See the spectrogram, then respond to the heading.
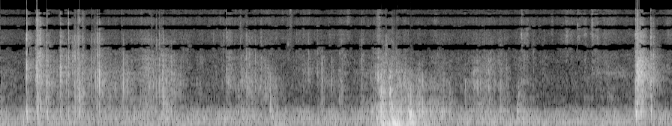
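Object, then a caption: Reformed chalk chunks and powder. Chalk-covered fingertips squeeze, crush and rub damp, reformed chunks of pink chalk in a tray bed of loose pink chalk powder, grinding them back into powder. Soft, dull crumbling crunches and gritty rubbing run throughout, with a heavier, low crush near the middle and another sharp crunch near the end.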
